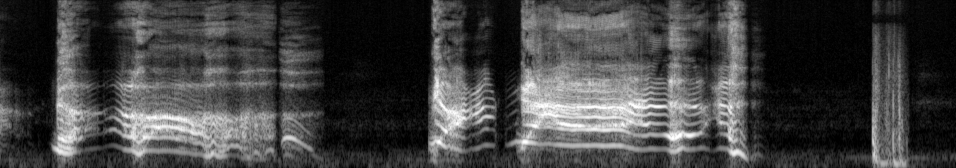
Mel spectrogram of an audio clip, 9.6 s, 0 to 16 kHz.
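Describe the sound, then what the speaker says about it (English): A character in the Persona 4 Arena fighting game cries out in agony with two long, strained wails that bend in pitch, separated by a short pause. A brief thud follows at the end. "The recruit fell to the ground with an agonizing scream."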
